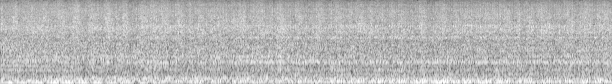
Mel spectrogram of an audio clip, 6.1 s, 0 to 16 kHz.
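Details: 1989 Dodge Daytona ES, first start after fitting new parts: steady idle with a faint continuous whine over it, attributed to the power steering.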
